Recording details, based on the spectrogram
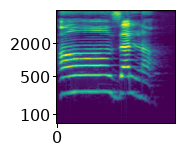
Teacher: نون ساکن کے بعد زا آ گیا، اس لیے ہم نے یہاں پر غنہ کیا۔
